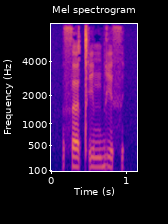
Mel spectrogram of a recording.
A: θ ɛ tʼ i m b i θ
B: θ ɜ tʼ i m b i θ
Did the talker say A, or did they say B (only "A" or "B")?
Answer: B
